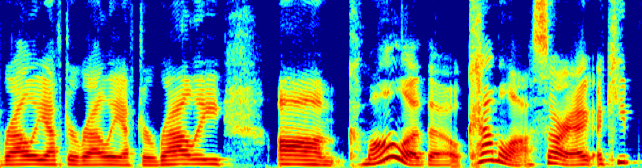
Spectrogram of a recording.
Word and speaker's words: Kamala: Kamala, sorry, I keep pronouncing her name wrong. Kamala, she is 102 days in, like 102 days.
